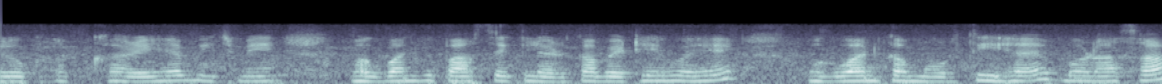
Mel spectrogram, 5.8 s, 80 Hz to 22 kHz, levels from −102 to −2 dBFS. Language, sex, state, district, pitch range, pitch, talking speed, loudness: Hindi, female, Chandigarh, Chandigarh, 190-205 Hz, 200 Hz, 185 wpm, -21 LUFS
